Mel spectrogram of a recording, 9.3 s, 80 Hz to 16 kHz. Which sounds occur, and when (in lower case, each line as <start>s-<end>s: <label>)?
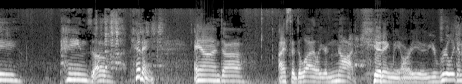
0.0s-0.5s: woman speaking
0.0s-9.2s: mechanisms
0.5s-0.6s: generic impact sounds
1.2s-2.4s: woman speaking
1.8s-2.5s: bleat
2.7s-3.2s: woman speaking
2.7s-3.4s: bleat
3.2s-3.9s: breathing
3.5s-3.6s: generic impact sounds
3.8s-3.9s: generic impact sounds
3.9s-5.0s: woman speaking
5.2s-5.3s: generic impact sounds
5.4s-5.6s: generic impact sounds
5.6s-9.2s: woman speaking
6.7s-7.2s: bleat
8.8s-9.2s: bleat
